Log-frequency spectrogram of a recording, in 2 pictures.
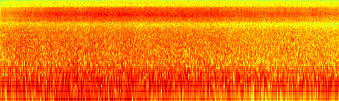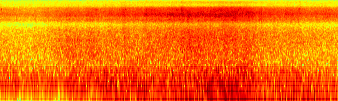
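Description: Ocean surf breaking and washing up the beach in a steady rush, swelling louder about two-thirds of the way in as a wave comes in, with wind rumbling on the microphone.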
